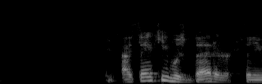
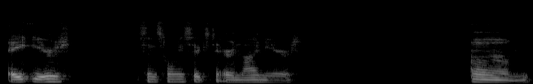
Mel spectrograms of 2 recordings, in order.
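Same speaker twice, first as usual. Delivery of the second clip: ordinary delivery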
